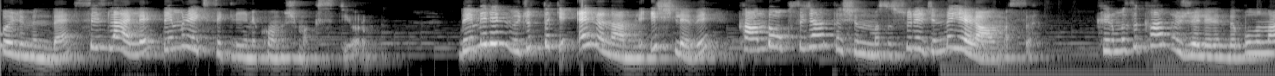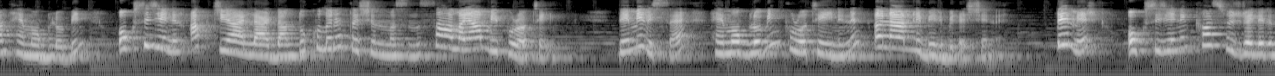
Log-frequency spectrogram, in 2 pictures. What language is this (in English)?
Turkish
